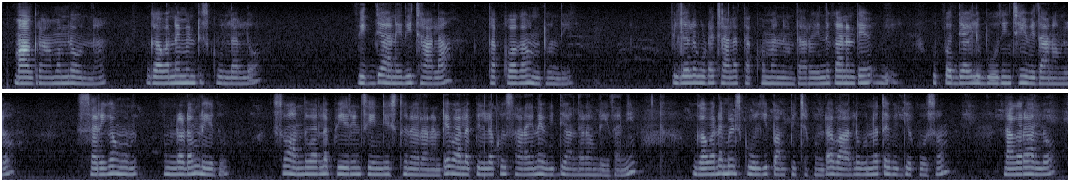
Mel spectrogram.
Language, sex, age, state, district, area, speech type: Telugu, female, 30-45, Telangana, Hanamkonda, rural, spontaneous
